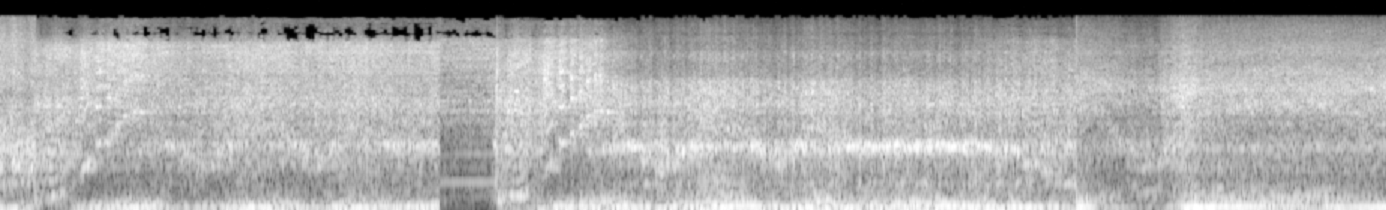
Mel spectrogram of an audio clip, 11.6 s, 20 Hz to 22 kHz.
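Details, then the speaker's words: Gen 1 HEMI on a dyno, fitted with a mismatched starter that doesn't line up with the flywheel: a loud running engine with a harsh metallic whir and grind as the starter gear rubs the flywheel. Spacer washers were tried; shimming is still needed. "the only issue I got right now is that the starter doesn't line up perfect with the flywheel so I gotta find a way to shim it and get away from these noises that it creates"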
